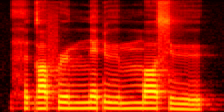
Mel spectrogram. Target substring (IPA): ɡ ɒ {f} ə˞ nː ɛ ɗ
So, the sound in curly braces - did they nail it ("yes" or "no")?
yes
